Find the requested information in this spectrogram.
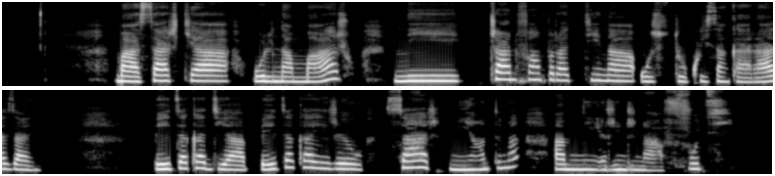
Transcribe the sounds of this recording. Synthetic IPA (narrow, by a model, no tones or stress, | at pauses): masaɾikʲə | ulunəmaɾu̥ni | ʈ͡ʂanufampiɾat̪inəusu̥t̪ukuisaŋkaɾazani̥ | b̥et͡sakəd̪iəb̥et͡sakəiɾeu | t͡saɾi̥miant̪inəaminiriɳɖ͡ʐinəfut͡si̥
